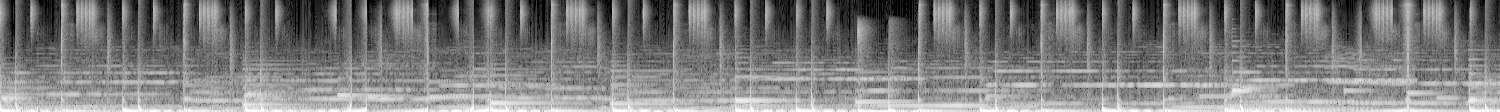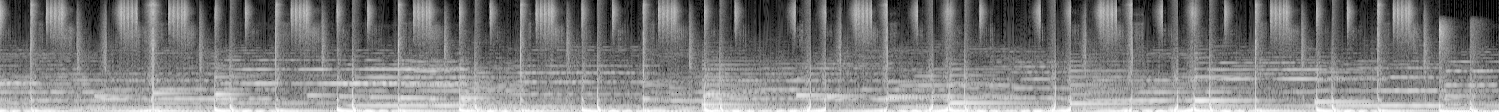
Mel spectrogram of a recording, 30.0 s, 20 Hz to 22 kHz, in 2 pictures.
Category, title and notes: Music > Multiple instruments
Chill Yet Crunchy Beat Flute Melody Loop 98bpm
A chill but slighty crunchy beat and melody loop created with Fl studio using Microtonic and phaseplant, processed with Reaper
